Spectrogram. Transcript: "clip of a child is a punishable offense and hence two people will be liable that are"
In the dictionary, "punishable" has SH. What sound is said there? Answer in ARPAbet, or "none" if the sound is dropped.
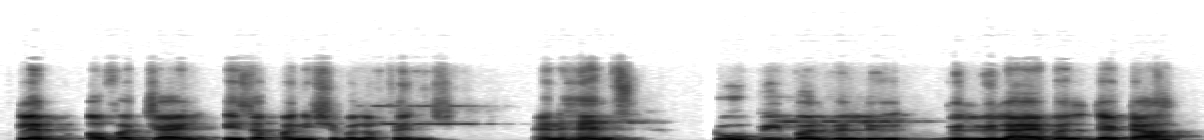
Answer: SH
